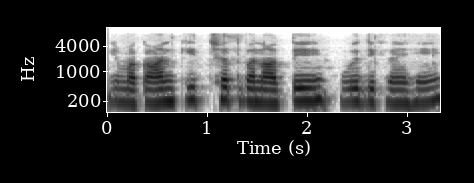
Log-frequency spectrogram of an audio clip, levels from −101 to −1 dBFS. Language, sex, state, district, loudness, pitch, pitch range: Hindi, female, Maharashtra, Chandrapur, -17 LUFS, 200 Hz, 190-210 Hz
